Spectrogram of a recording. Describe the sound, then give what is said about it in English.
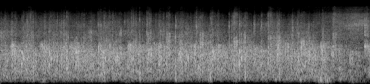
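Steady, dense applause from an audience for the man who runs the city's public transit system, a loud wash of many hands clapping at once that holds an even level for several seconds without a break. “Let's give this guy a round of applause for running a great system here.”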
